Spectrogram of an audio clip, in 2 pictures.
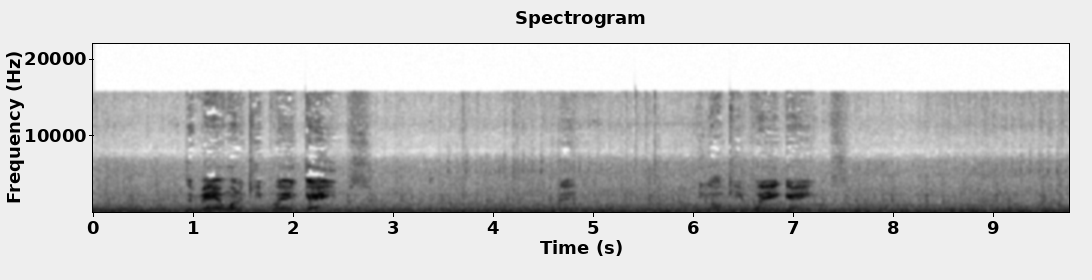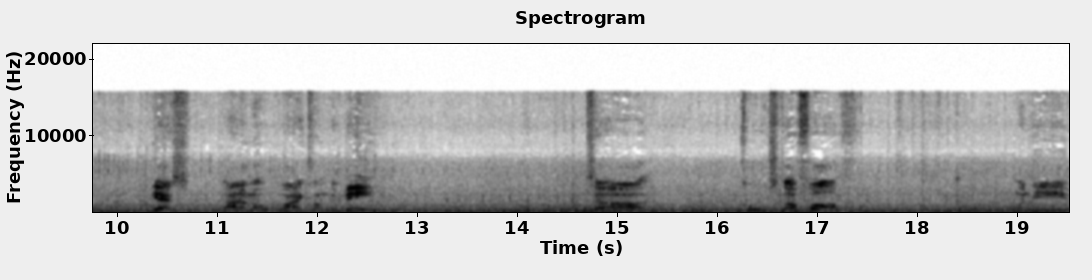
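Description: A man sings loudly close by, in short bursts with pauses between.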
